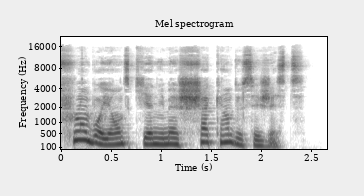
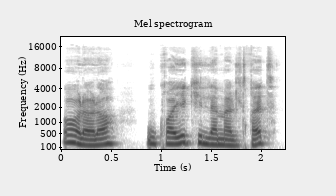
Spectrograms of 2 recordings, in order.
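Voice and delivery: ordinary delivery

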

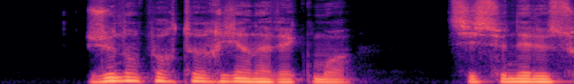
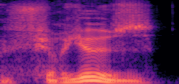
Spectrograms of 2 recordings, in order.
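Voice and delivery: plain reading voice

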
